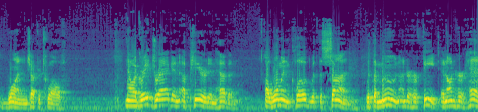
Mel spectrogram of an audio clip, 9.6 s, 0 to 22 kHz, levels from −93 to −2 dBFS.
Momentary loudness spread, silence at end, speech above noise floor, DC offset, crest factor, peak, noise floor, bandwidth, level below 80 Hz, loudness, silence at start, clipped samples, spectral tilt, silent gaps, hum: 8 LU; 0 s; 23 dB; under 0.1%; 10 dB; 0 dBFS; -33 dBFS; 11.5 kHz; -44 dBFS; -10 LUFS; 0 s; 0.4%; -7 dB/octave; none; none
